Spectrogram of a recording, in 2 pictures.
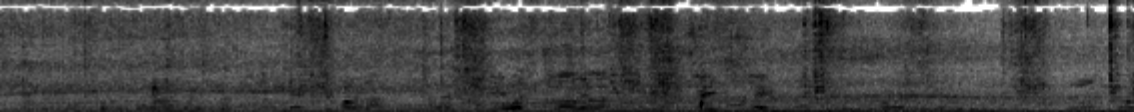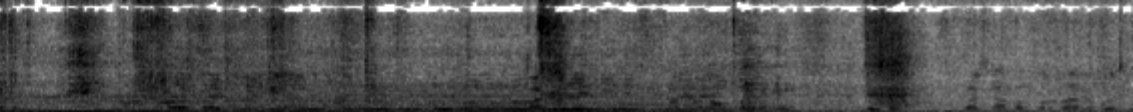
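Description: Shovels and rakes scrape across wet concrete.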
